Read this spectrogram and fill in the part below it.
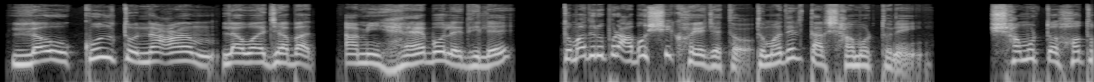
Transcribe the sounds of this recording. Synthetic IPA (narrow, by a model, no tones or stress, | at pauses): lowkult̪unaʕamlawad͡ʑabat̪̚amiɦɛ̃boled̪ile | t̪omad̪eɾupoɾeaboʃːikhoed͡ʑet̪o̰t̪omad̪eɾt̪aɾʃamoɾt̪ʰonḛj | ʃamoɾt̪ohɔt̪o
